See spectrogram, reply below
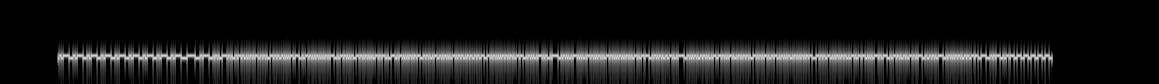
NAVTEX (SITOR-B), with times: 2.3-3.0 PIU
2.8-3.7 RARE
3.5-4.8 ORCHE,
4.6-6.3 MEGATTERE
6.2-6.6 E
6.5-7.4 ALTRE
7.3-8.4 SPECIE
8.3-8.8 DI
8.7-10.1 BALENA.

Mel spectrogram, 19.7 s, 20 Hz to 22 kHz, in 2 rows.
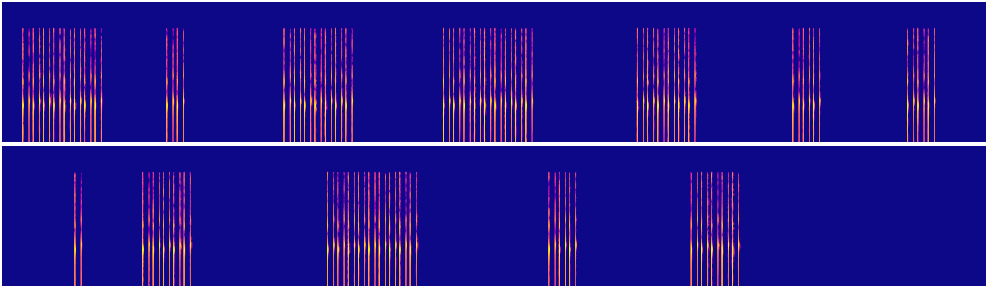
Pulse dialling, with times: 0.2-1.0 8
1.6-1.8 2
2.8-3.5 7
4.4-5.3 9
6.3-7.0 6
7.9-8.2 3
9.1-9.4 3
10.6-10.7 1
11.2-11.8 5
13.1-14.0 9
15.3-15.6 3
16.7-17.2 5

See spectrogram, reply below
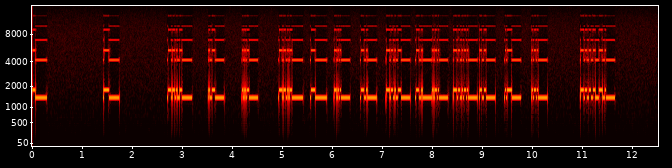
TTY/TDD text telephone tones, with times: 0.0-1.6 …
2.9-4.4 WAS
5.1-6.7 BORN
7.2-8.2 AND
8.6-10.1 DIED
11.1-11.5 IN

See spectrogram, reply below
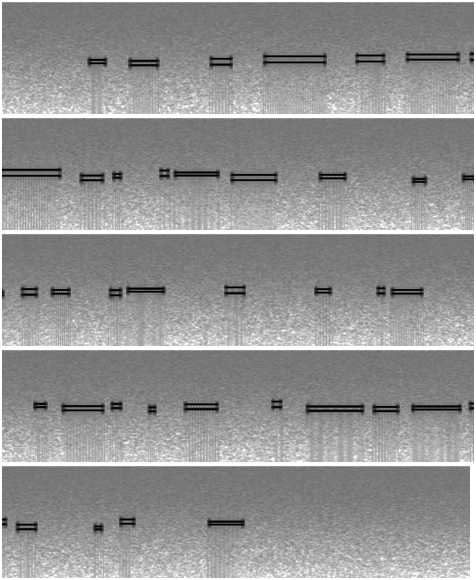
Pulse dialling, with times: none

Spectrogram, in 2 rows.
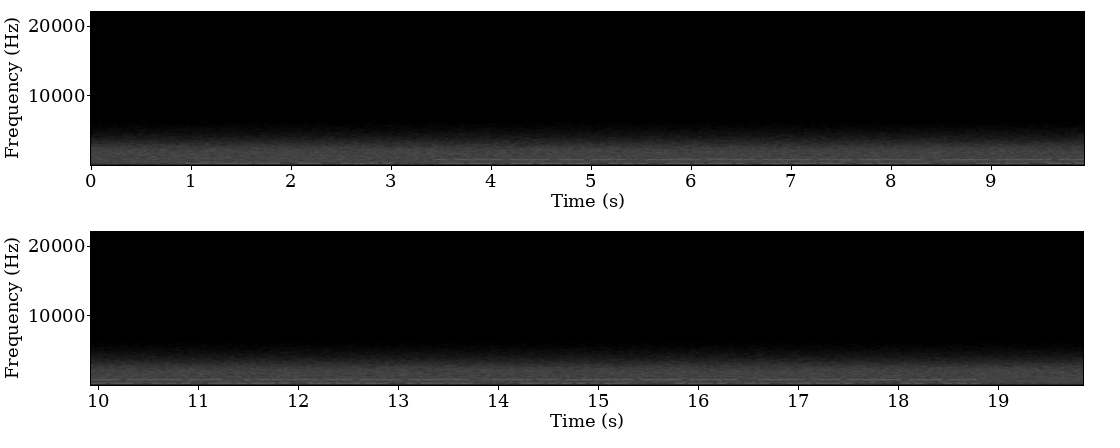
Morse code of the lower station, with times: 1.0-3.0 QTH
3.5-8.4 MOSCOW
8.9-13.7 MOSCOW
14.2-15.3 -
15.8-17.5 RIG
18.0-18.8 IS

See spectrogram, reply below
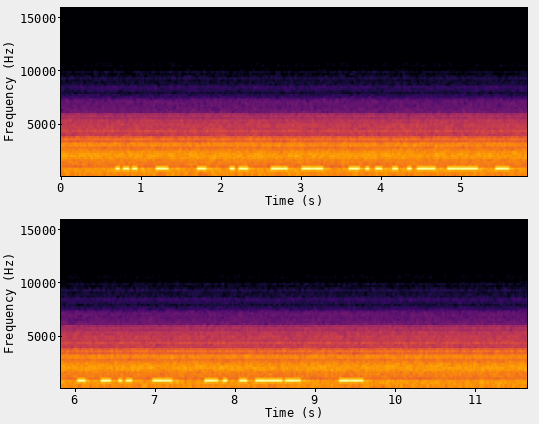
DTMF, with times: none

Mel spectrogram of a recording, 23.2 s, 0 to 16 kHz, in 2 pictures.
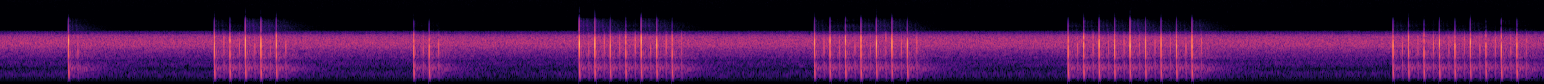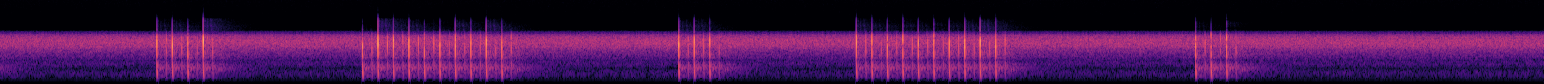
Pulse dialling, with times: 0.5-0.6 1
1.6-2.2 5
3.1-3.3 2
4.3-5.2 7
6.1-6.9 7
8.0-9.1 9
10.5-11.5 9
12.8-13.2 4
14.3-15.5 0
16.7-17.0 3
18.0-19.2 0
20.6-20.9 3

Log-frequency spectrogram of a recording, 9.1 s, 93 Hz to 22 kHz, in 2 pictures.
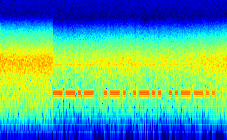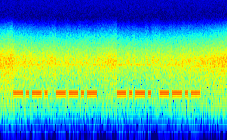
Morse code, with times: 1.1-4.3 QRL?
4.8-6.5 CQ
6.9-8.5 CQ

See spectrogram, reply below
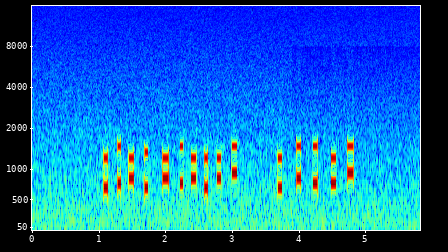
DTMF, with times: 1.1-3.1 167276717#
3.7-4.8 1964#

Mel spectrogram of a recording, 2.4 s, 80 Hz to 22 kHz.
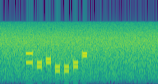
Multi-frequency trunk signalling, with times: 0.4-0.5 KP
0.5-1.2 36113
1.2-1.3 ST

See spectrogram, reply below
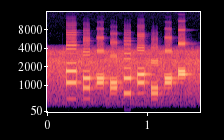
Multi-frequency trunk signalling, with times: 0.2-0.3 KP
0.4-1.2 5634916
1.3-1.4 ST

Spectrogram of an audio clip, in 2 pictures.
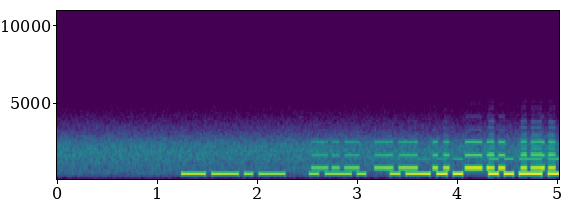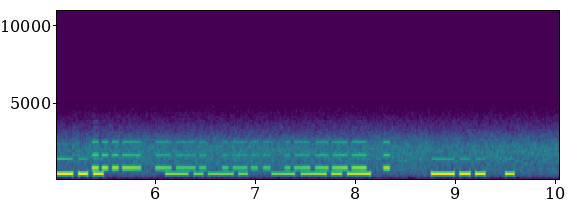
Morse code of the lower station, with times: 1.2-5.5 QRL?
6.1-8.1 CQ
8.8-9.6 DE

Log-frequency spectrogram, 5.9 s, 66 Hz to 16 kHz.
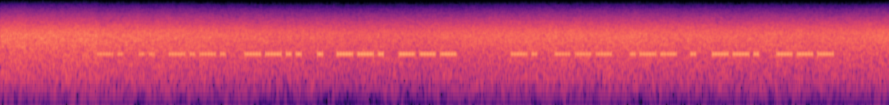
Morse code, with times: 0.6-3.0 NICZEGO
3.4-5.6 NOWEGO

